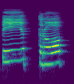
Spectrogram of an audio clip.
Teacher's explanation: Petrópolis a sílaba tônica é a antepenúltima ela é proparoxítona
